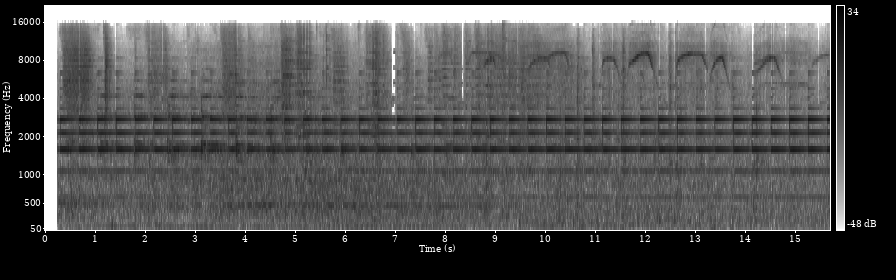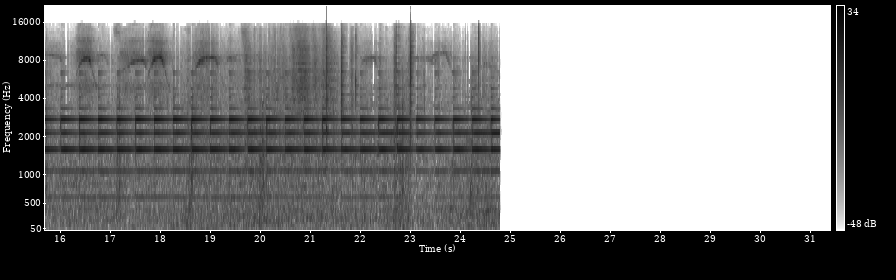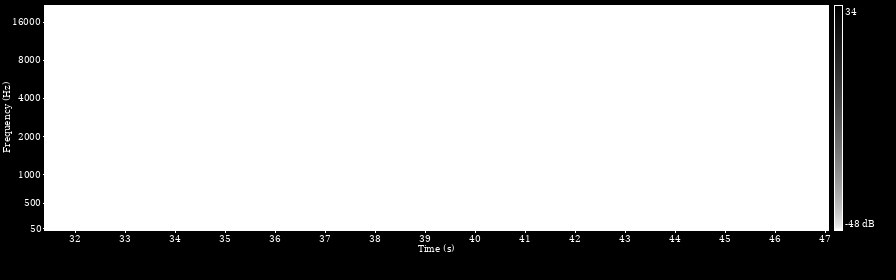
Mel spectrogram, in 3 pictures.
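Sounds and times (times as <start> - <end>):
warning bell ringing: 0.2 - 24.8
passenger train rumbling past: 0.3 - 24.8.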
